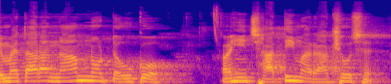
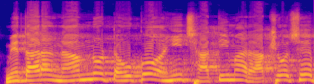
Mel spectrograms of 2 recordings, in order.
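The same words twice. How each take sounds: First: Said in the usual way. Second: Higher, ringing mushaira repeat of the line; poetry recitation. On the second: Acted. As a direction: lift the verse up to the audience. Repeats the couplet line for effect.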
